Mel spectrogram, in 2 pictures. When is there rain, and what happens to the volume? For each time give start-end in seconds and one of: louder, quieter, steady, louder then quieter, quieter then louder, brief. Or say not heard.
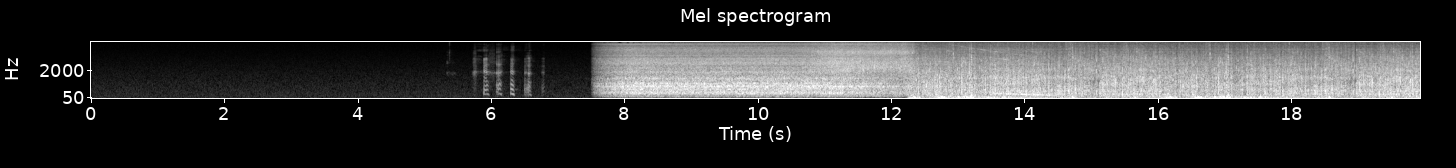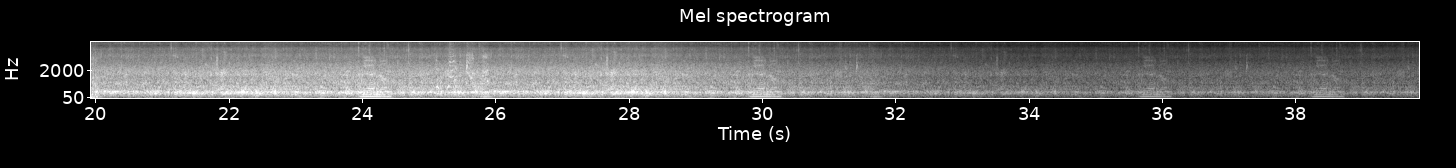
10.8-39.8 quieter.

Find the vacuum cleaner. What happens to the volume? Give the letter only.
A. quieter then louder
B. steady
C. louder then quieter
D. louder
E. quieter
E.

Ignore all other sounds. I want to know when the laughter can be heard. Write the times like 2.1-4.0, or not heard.
5.7-6.8, 25.1-25.9.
